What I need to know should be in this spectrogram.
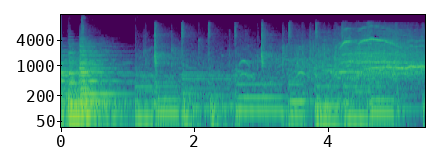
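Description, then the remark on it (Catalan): An audience at a jazz concert in Vienna in 2009 applauds as four women singers come onto the stage, a dense, steady patter of clapping mixed with cheering and a few high whistles, while sustained musical tones carry on underneath. “Avui arrenquem el nostre particular tour entre aplaudiments.”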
